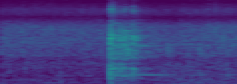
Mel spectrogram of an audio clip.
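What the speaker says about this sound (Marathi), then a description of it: "कढीपत्ता टाकून कढीपत्ता पण छान तेलामध्ये परतून घेणार आहे" Curry leaves dropped into hot oil with browned onion set off a sudden sharp burst of sizzling that quickly settles into a softer steady hiss, close and short, with no talking.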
